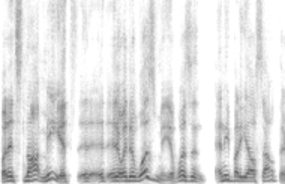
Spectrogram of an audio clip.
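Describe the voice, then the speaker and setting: Speaking at a fairly quick pace, a man with a Pittsburgh accent uses a fairly high pitch. His voice has vocal fry and very wide pitch swings. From Pittsburgh, Pennsylvania, US. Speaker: marketing director and podcaster. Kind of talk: podcast interview. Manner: runs words together.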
